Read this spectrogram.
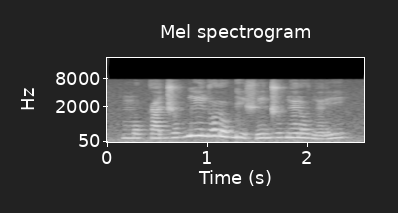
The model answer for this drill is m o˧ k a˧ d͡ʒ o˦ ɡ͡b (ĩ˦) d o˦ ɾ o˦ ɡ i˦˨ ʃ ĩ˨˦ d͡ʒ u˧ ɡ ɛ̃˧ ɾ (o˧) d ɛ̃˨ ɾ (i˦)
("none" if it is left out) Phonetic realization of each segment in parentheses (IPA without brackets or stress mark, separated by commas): ĩ˦, o˧, i˨˦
